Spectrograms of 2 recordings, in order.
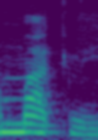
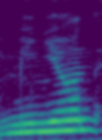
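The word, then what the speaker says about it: Maignan: Mignon, Mignon o Magni. Mignon es en francés y Magni es en español. Ahí la verdadera pronunciación de Magni es Mignon en francés.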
